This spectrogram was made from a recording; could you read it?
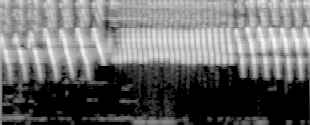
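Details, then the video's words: Starblue canary singing continuously: a run of quick descending sweeps, then a fast rattling trill, then more rapid sweeping notes, with faint low thumps in the background. "kenari Starblue gacor dor"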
